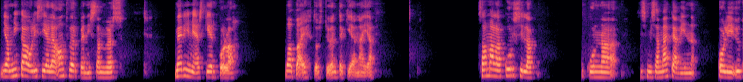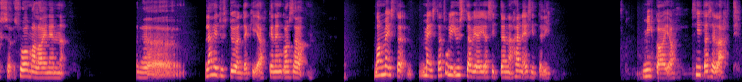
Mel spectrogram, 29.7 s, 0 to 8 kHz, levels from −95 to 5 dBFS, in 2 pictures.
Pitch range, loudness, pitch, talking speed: 190-245 Hz, -18 LUFS, 210 Hz, 75 wpm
